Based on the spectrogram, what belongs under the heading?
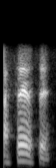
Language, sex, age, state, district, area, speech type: Assamese, male, 18-30, Assam, Darrang, rural, conversation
